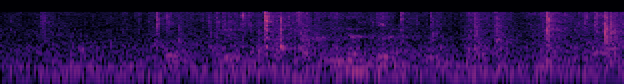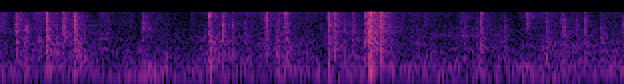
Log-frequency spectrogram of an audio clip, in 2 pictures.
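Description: Papers being handled at a podium microphone: a run of irregular light clicks and rustles, the loudest about five seconds in, over faint murmuring voices.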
